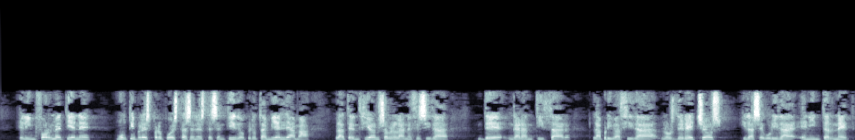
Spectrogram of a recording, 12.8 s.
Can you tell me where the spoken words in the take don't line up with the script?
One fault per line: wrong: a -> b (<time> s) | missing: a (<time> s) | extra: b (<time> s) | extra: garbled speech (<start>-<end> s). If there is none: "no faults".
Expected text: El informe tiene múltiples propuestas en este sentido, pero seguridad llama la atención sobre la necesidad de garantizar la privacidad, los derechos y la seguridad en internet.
wrong: seguridad -> también (3.9 s)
